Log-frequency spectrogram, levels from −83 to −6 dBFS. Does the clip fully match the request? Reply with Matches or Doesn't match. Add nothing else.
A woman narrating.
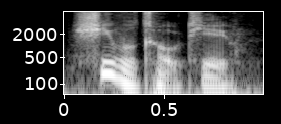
Doesn't match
